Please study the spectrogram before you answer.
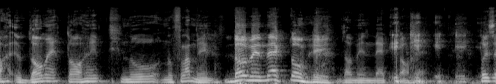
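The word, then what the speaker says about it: Domènec Torrent: O Sampaoli no Atlético Mineiro e o Domenech Torrent no Flamengo.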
